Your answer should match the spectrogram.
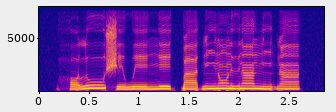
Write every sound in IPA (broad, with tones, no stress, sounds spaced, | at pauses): h ɔ˨ l oː˦ ʃ e˨ w eː˨ ŋ eː˦ k͡p a˧ ɗ ĩ˦ ɾ ɔ̃˦ ɾ ɨ˨˦ ɾ ã˦ n ĩ˧ ɗ ã˦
